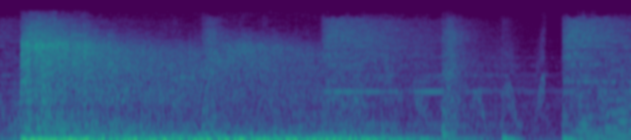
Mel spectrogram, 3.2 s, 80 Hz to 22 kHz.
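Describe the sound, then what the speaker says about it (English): Loud, deep boom from an explosion aboard the Apollo 13 spacecraft, a sustained rumbling blast that fills the first two seconds, then fades into scattered thuds and softer rattling noises. "They had been carrying out routine checks when there was a loud bang."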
